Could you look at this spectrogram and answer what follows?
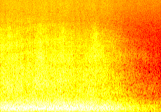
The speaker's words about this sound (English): Outside, the plane thrusts across the starry sky.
